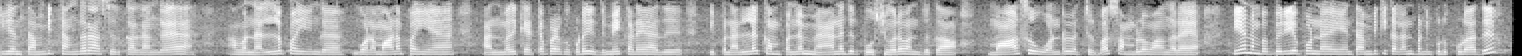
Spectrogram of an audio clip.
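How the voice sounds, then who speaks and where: In a cartoonish character voice, a woman speaks at an extremely high pitch and a moderate pace, her loudness very even and her intonation fairly even, with clear background noise behind her. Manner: scolding, insistent.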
